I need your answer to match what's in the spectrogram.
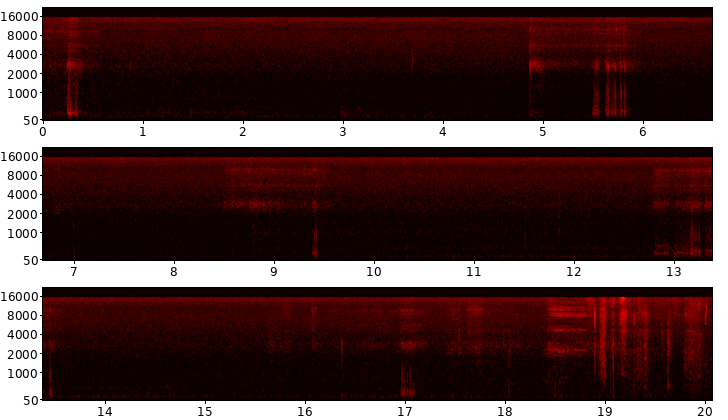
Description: I noticed a while back that my lil kitty snores. Finally caught her in the act!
